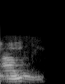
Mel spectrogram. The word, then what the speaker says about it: Ali: Last name is Ali, A-L-I. A-H, H as in Heather. – A-L-I.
